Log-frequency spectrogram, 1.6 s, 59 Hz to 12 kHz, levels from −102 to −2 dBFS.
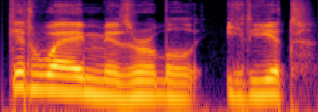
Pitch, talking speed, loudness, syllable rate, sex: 140 Hz, 150 wpm, -19 LUFS, 6.6 syllables/s, male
